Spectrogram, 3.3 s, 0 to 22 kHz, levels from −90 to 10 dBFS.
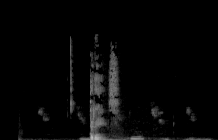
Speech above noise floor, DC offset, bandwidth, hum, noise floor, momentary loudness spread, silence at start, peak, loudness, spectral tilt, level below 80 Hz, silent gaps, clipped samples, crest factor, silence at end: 35 dB; under 0.1%; 15.5 kHz; none; -66 dBFS; 25 LU; 1.2 s; -10 dBFS; -33 LUFS; -4 dB/octave; -72 dBFS; none; under 0.1%; 26 dB; 0.4 s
